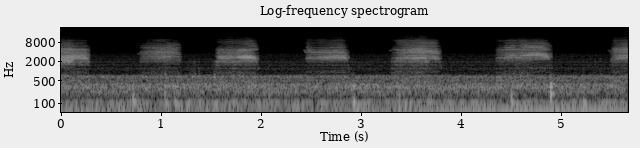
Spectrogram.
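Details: Four wild barn owl chicks beg in a monitored nest box as the mother brings a huge rabbit; repeated short hissing screeches, about one every second, each a noisy burst, over faint low hum.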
